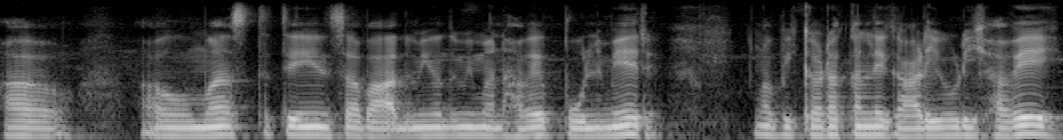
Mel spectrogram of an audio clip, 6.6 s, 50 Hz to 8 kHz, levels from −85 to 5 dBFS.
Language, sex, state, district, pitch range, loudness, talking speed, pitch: Chhattisgarhi, male, Chhattisgarh, Sarguja, 120-130 Hz, -18 LUFS, 160 wpm, 125 Hz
